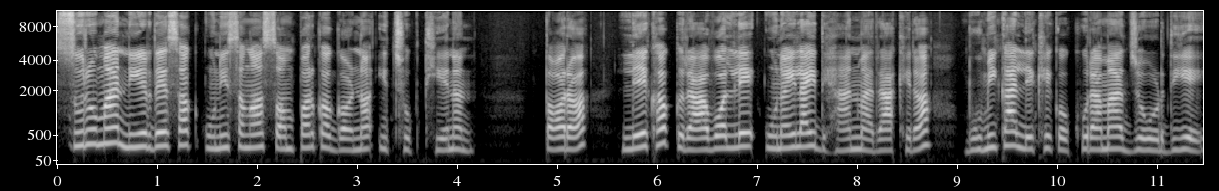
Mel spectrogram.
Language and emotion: Nepali, neutral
